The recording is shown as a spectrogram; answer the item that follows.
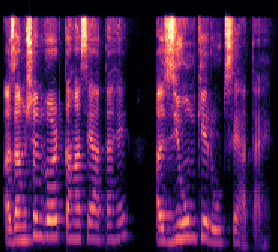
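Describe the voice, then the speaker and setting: A woman's voice: medium pitch, unhurried, a little mellow. A woman teacher giving a lecture on reasoning, explaining patiently, asking questions and answering them herself, and mixing terms into Hindi. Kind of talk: classroom lecture.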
